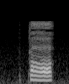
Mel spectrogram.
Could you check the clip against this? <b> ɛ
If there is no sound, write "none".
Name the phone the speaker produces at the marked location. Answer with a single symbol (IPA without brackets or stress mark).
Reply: p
